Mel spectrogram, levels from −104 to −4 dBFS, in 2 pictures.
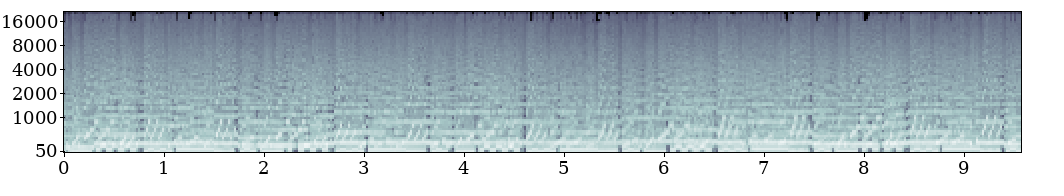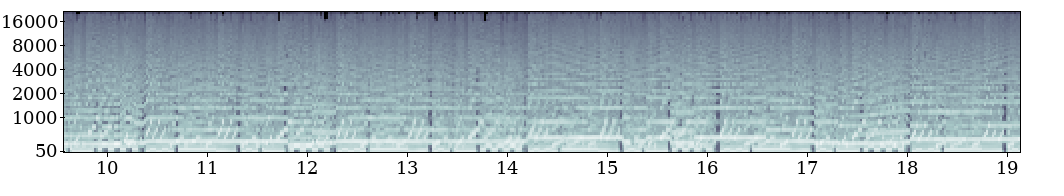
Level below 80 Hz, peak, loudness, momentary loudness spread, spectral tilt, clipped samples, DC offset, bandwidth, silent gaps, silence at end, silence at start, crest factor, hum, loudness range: -22 dBFS; -4 dBFS; -14 LUFS; 2 LU; -5.5 dB/octave; under 0.1%; under 0.1%; over 20 kHz; none; 0 s; 0 s; 10 dB; none; 1 LU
